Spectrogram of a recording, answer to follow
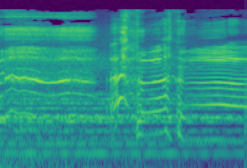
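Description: A woman crying in two long, high, wavering wails, over steady background music.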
